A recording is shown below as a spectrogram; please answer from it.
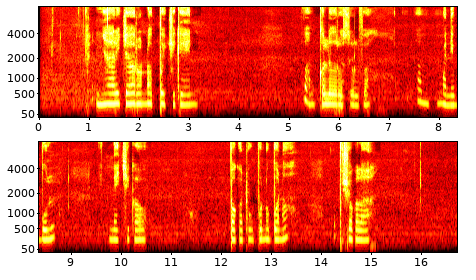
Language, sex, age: Wolof, female, 18-24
